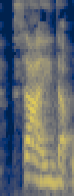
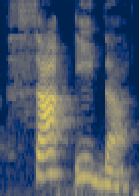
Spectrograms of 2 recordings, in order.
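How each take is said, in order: First: Saída again, louder, í stressed. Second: Saída with a stressed í. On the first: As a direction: punch the í of saída. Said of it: "o i fica sozinho". (saída com mais força no í) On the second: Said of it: "vou botar o acento". (saída com o í tônico) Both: Shown as a demonstration.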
